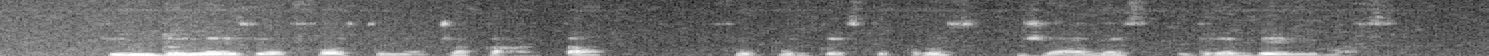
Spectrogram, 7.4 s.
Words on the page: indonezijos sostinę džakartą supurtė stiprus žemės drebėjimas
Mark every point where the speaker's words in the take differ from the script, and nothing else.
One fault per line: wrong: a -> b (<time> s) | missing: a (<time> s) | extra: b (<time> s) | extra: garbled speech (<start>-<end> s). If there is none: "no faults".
no faults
